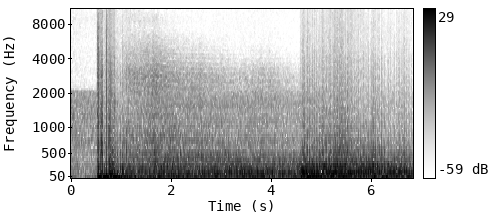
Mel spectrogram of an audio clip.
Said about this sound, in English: So it's the first stage of SpaceX's two-stage Falcon 9 rocket. Yeah. Coming home after, you know, its work out there. They're getting ready to use it on a cargo run. And generated two separate sonic booms from four different angles,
